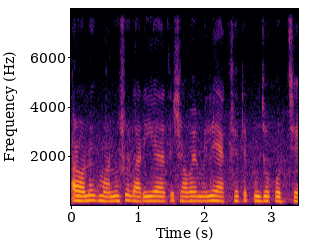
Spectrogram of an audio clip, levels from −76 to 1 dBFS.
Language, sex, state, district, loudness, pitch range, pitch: Bengali, female, West Bengal, Purulia, -18 LUFS, 180-190 Hz, 185 Hz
